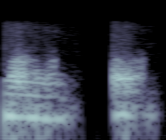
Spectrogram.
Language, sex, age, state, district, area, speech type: Odia, male, 60+, Odisha, Gajapati, rural, conversation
